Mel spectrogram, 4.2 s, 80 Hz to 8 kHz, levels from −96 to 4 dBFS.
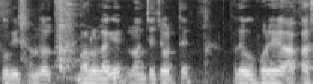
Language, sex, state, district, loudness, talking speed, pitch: Bengali, male, West Bengal, Kolkata, -15 LUFS, 130 wpm, 115 Hz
